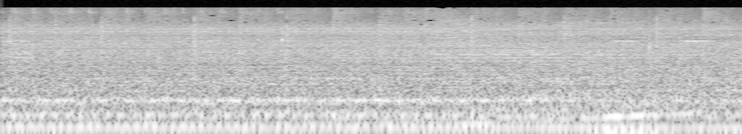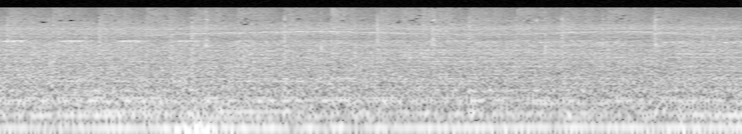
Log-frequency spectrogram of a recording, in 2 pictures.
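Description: A tractor engine rumbles steadily as it drives along.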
